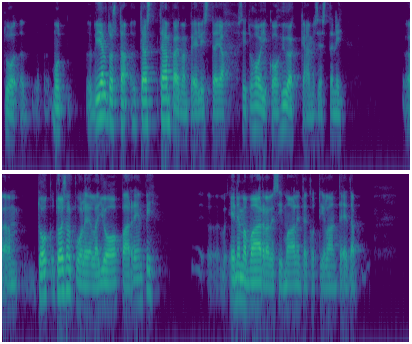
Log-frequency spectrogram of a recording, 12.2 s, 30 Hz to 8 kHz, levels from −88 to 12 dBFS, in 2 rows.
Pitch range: 100-160 Hz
